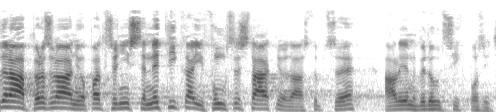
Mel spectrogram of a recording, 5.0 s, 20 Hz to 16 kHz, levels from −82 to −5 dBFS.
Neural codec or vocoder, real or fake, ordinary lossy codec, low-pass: none; real; MP3, 48 kbps; 14.4 kHz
